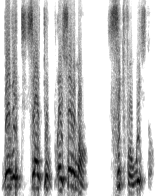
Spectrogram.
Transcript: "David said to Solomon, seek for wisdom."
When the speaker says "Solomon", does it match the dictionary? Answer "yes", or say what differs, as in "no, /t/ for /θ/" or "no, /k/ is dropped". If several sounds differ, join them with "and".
yes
